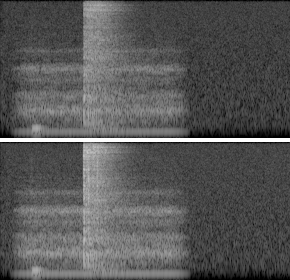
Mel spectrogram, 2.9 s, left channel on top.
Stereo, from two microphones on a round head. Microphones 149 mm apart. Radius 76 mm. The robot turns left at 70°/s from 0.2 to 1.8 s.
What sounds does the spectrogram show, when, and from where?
0.8 s a dropped coin: 60° right (ahead or behind), 0.9 m; by 1.1 s 75° right (ahead or behind), 0.9 m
